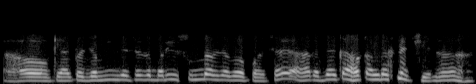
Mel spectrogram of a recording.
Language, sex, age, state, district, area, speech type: Maithili, male, 30-45, Bihar, Madhubani, rural, conversation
